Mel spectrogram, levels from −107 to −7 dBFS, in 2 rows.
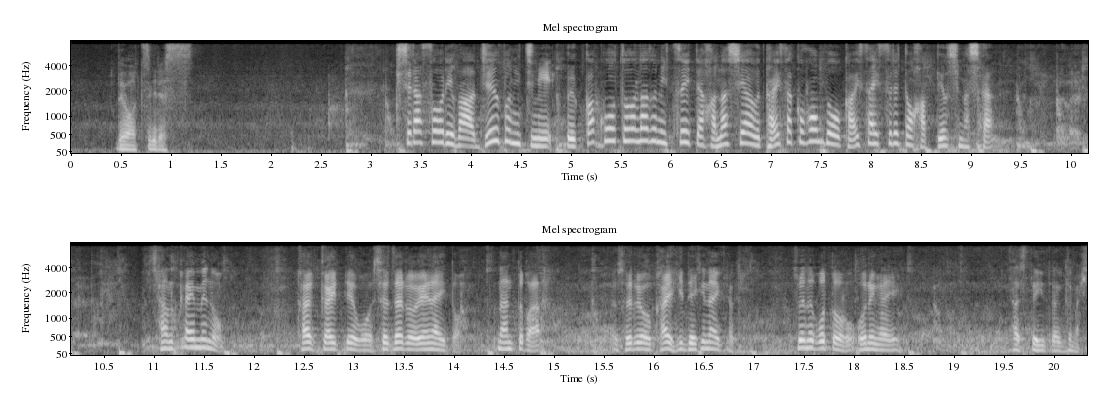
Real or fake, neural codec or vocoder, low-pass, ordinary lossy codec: fake; codec, 16 kHz, 4 kbps, FunCodec, trained on LibriTTS, 50 frames a second; 7.2 kHz; none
